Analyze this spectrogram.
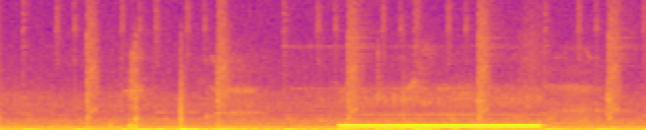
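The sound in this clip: Telephone ring tone on an outgoing call: one steady, loud electronic tone lasting about two seconds, heard over a low, thumping rhythmic background.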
